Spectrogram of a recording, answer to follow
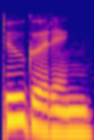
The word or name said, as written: do-gooding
